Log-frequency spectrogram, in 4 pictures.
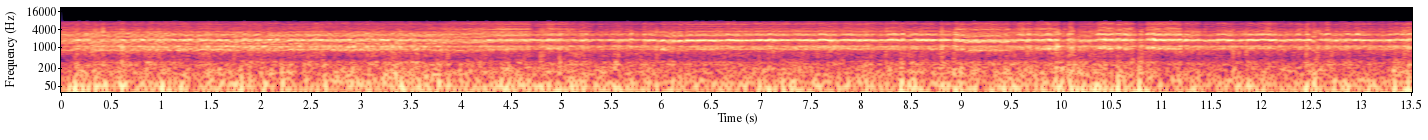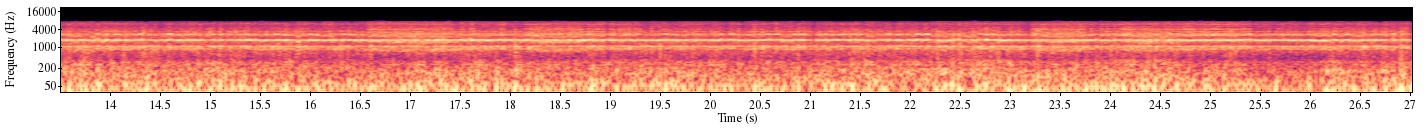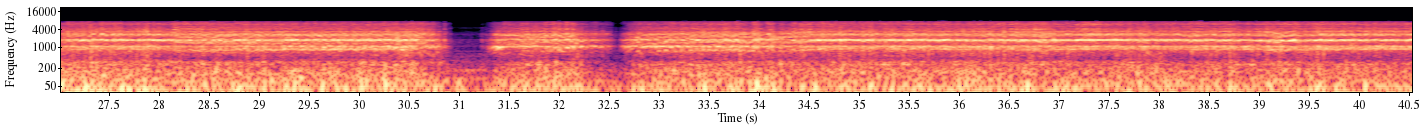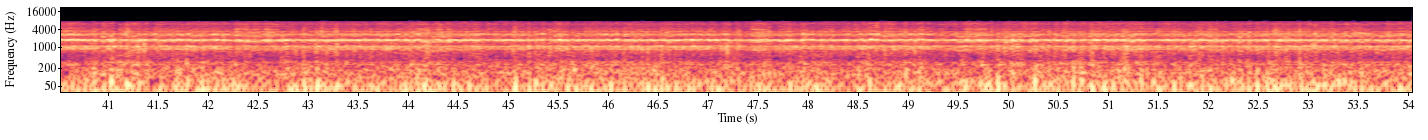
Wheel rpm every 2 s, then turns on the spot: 190, 200, 220, 230, 230, 230, 230, 240, 220, 230, 230, 230, 230, 230, 200, 110, 150, 220, 230, 220, 230, 220, 230, 230, 230, 230, 230.
none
